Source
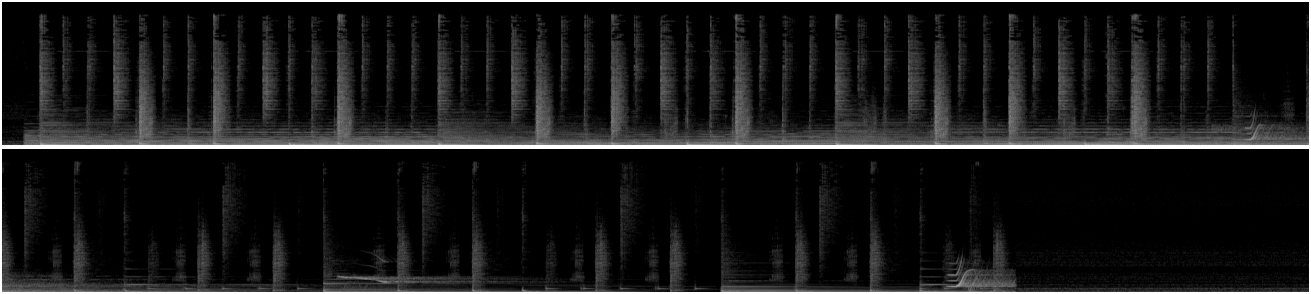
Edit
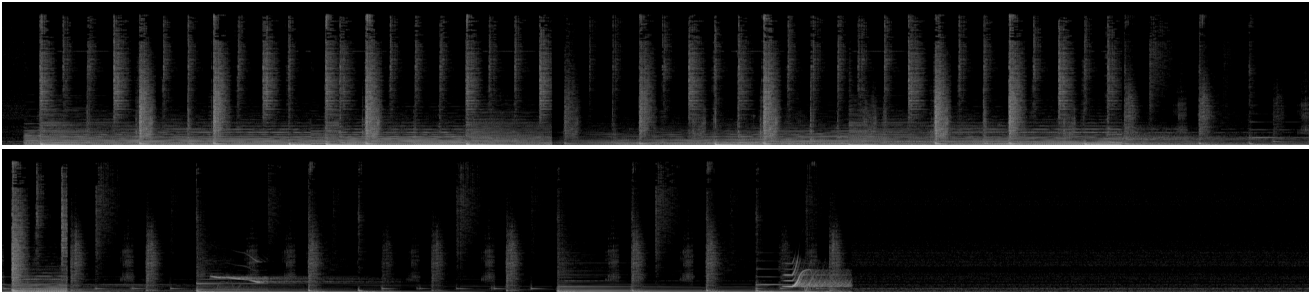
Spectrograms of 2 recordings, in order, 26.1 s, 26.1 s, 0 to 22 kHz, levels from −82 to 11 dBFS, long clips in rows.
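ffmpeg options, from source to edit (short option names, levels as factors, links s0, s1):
-filter_complex "[0:a]asplit=11[s0][s1][s2][s3][s4][s5][s6][s7][s8][s9][s10];[s0]atrim=end=3.092[s11];[s1]atrim=start=8.188:end=8.472[s12];[s2]atrim=start=3.088:end=5.22,asetpts=PTS-STARTPTS,afade=t=out:st=2.128:d=0.004:c=hsin:silence=0.0794328[s13];[s3]atrim=start=5.22:end=8.192,asetpts=PTS-STARTPTS,afade=t=in:d=1.61:silence=0.0794328[s14];[s4]atrim=start=8.468:end=11.202[s15];[s5]atrim=start=13.018:end=14.992[s16];[s6]atrim=start=10.068:end=10.622[s17];[s7]atrim=start=14.988:end=17.002[s18];[s8]atrim=start=17.368:end=18.702[s19];[s9]atrim=start=18.698:end=19.292,asetpts=PTS-STARTPTS,volume=0.562[s20];[s10]atrim=start=19.288[s21];[s11][s12]acrossfade=d=0.004:c1=hsin:c2=hsin[s22];[s13][s14]concat=n=2:v=0:a=1[s23];[s22][s23]acrossfade=d=0.004:c1=hsin:c2=hsin[s24];[s24][s15]acrossfade=d=0.004:c1=hsin:c2=hsin[s25];[s25][s16]acrossfade=d=0.004:c1=hsin:c2=hsin[s26];[s26][s17]acrossfade=d=0.004:c1=hsin:c2=hsin[s27];[s27][s18]acrossfade=d=0.004:c1=hsin:c2=hsin[s28];[s28][s19]acrossfade=d=0.004:c1=hsin:c2=hsin[s29];[s29][s20]acrossfade=d=0.004:c1=hsin:c2=hsin[s30];[s30][s21]acrossfade=d=0.004:c1=hsin:c2=hsin"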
